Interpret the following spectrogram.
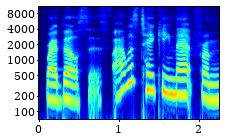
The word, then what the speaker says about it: Rybelsus: Bell's during that video I called it rebellis I don't think I pronounced it correctly so hopefully today I'm pronouncing it correctly Rellis I was taking that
